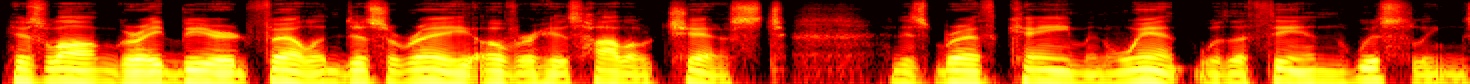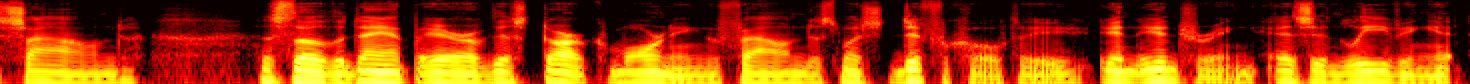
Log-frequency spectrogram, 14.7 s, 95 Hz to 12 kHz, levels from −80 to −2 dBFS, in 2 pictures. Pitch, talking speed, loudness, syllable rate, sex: 95 Hz, 165 wpm, -19 LUFS, 4.0 syllables/s, male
